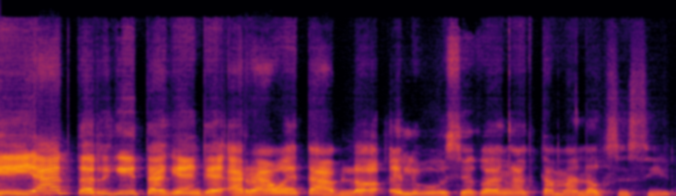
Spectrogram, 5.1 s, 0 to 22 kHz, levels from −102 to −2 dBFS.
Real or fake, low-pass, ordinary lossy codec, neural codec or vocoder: fake; none; none; codec, 44.1 kHz, 7.8 kbps, DAC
